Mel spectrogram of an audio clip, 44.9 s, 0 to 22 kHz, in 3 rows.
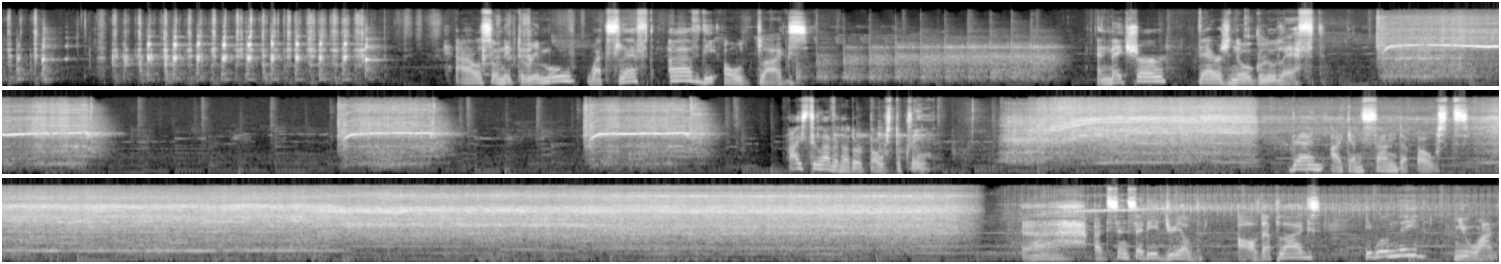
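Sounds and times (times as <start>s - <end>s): light background music: 0.0s - 44.9s
high-speed power tool whine: 13.8s - 16.1s, 18.3s - 19.5s, 20.8s - 22.1s, 25.0s - 39.8s, 40.8s - 44.1s
electric sander sanding wood: 25.3s - 39.8s, 41.3s - 44.9s.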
